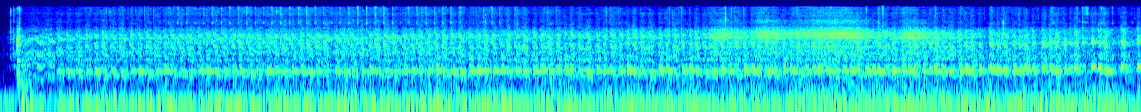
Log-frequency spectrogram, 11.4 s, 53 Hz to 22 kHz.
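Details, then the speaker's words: 1999 Ford F-250 7.3 Power Stroke diesel after repairs, on battery charger, after wait-to-start light: long steady rhythmic cranking, reluctant to catch, then it fires; then idles at 760 psi high-pressure oil, IPR 20. "and we fired and now i got to get it out of the shop this thing is going to stink"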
